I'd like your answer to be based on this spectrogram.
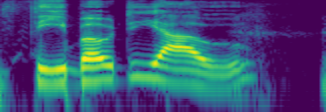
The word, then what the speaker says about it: Thibodeau: Tom Thibodeau. – Thibodeau, the leading candidate for the New York Knicks coaching job. Had his formal interview with the organization today, sources tell the ESPN. – Tom Thibodeau.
